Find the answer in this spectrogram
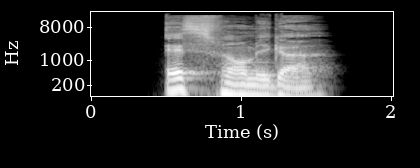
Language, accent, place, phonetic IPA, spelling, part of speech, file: German, Germany, Berlin, [ˈɛsˌfœʁmɪɡɐ], s-förmiger, adjective, De-s-förmiger.ogg
- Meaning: inflection of s-förmig: 1. strong/mixed nominative masculine singular 2. strong genitive/dative feminine singular 3. strong genitive plural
